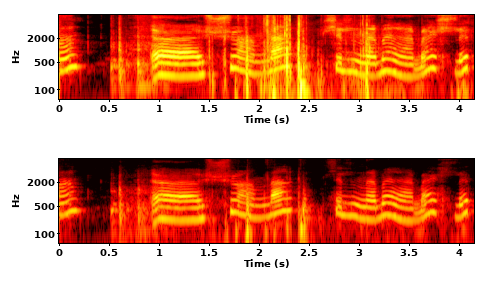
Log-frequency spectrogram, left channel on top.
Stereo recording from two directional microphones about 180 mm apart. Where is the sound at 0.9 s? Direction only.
20° left (ahead or behind).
